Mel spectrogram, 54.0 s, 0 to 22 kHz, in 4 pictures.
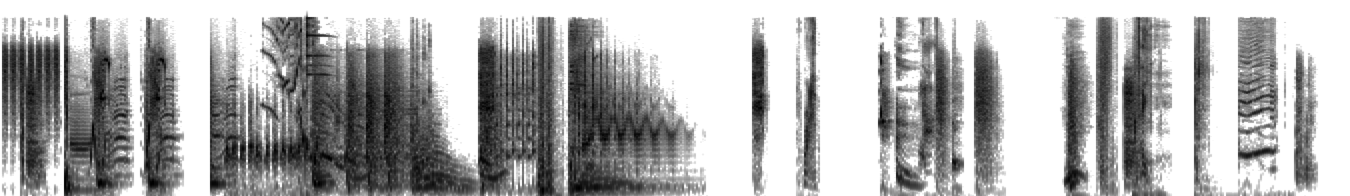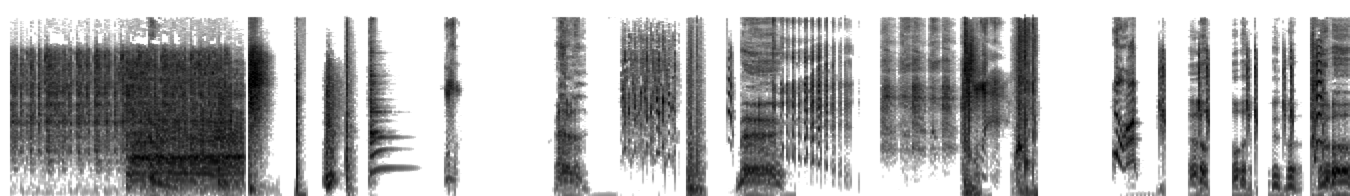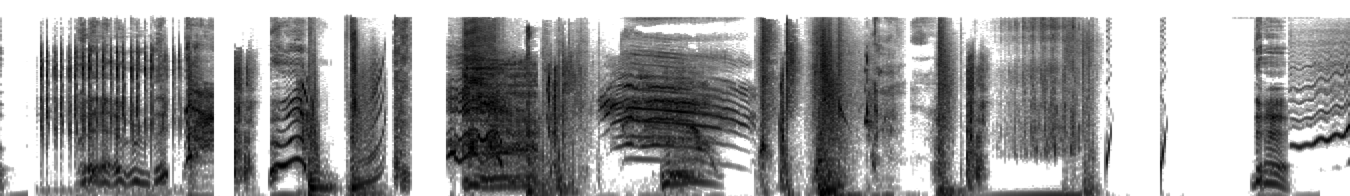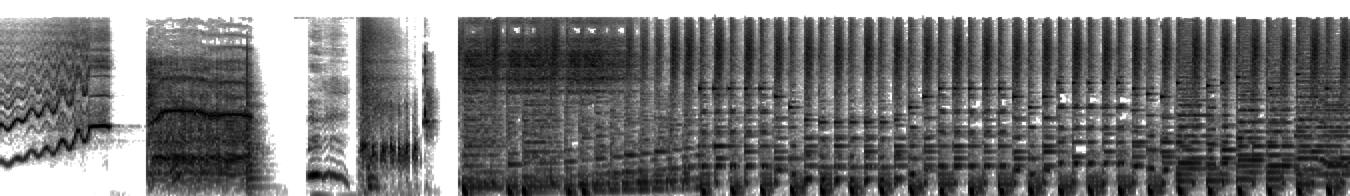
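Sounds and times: cartoon thwacks and boings: 0.2s - 6.7s, 34.6s - 36.9s
cartoon character strained vocal noise: 31.5s - 32.4s, 33.0s - 34.6s, 39.5s - 40.6s
short vocal cry: 39.5s - 40.2s.

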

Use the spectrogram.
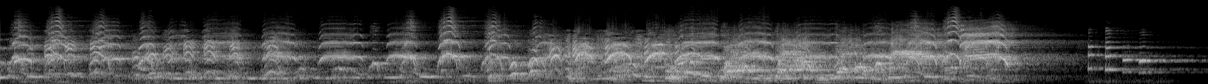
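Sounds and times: monkey chattering and screeching: 0.0s - 11.7s.

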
